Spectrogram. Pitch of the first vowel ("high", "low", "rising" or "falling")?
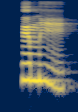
high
